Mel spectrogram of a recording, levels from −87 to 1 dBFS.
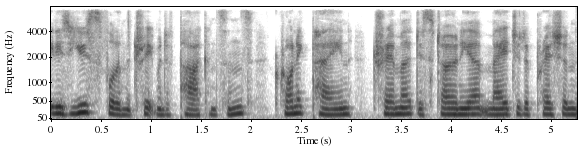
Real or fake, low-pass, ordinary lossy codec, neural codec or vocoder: real; 7.2 kHz; MP3, 64 kbps; none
